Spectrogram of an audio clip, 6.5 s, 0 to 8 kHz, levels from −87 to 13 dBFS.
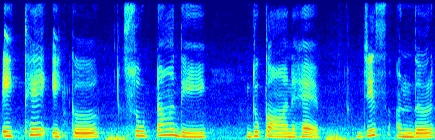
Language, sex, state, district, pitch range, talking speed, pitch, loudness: Punjabi, female, Punjab, Kapurthala, 215-265 Hz, 75 wpm, 230 Hz, -17 LUFS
